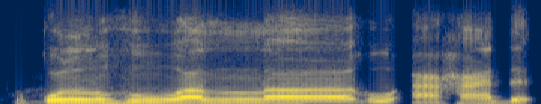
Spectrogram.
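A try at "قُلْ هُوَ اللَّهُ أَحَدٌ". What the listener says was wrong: Lamnya tipis. Qul ya. Qul huwallah. Lamnya tebalkan sedikit. Allah. Allah. Jadi jangan terlalu ke dalam, jangan yakul.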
